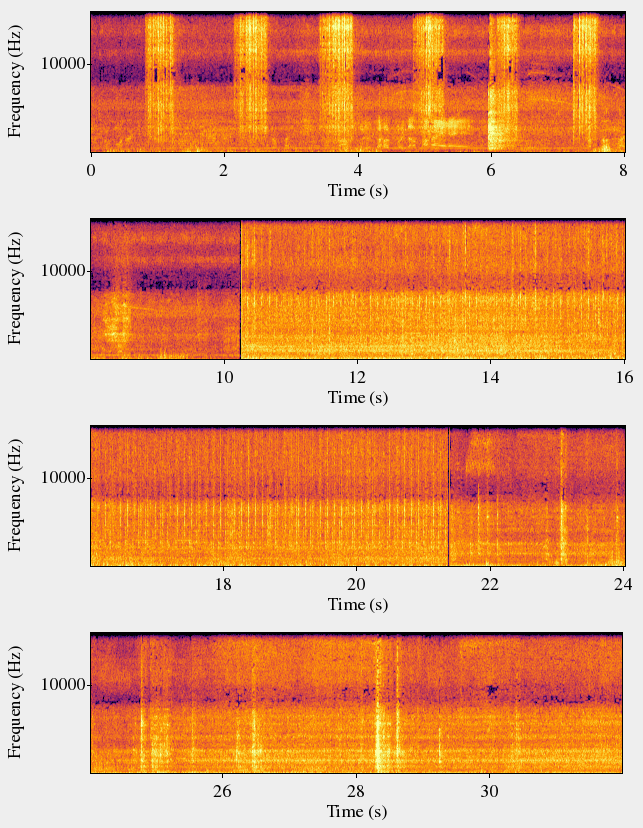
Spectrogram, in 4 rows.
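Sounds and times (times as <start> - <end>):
excavator engine humming: 10.3 - 32.0.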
